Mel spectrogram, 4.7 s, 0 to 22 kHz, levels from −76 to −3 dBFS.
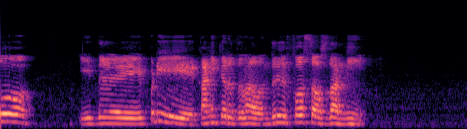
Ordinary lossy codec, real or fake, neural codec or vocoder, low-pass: none; real; none; 7.2 kHz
